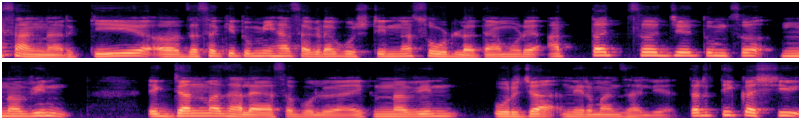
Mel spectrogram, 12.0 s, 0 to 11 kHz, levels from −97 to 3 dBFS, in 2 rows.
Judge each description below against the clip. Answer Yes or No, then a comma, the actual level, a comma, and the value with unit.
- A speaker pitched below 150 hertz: Yes, low, 135 Hz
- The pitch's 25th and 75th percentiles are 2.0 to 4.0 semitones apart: No, average, 4.7 semitones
